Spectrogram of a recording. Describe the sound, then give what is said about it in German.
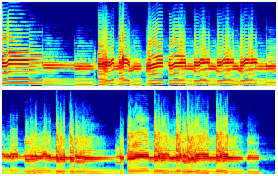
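A distorted electric guitar plays a sustained, driving riff of chords and single notes, continuous and loud for about eleven seconds, with no voices. “wieder so eine schöne angezerrte Gitarre.”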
